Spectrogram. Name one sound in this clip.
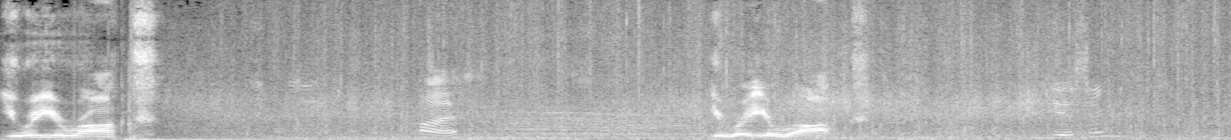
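Wind rushes past during a fall through the air.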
